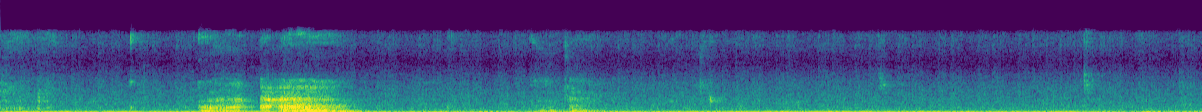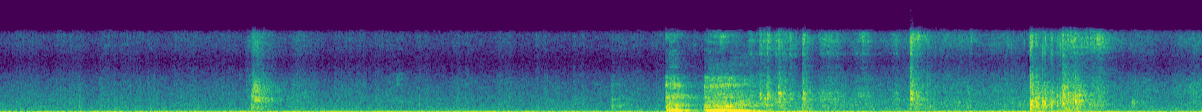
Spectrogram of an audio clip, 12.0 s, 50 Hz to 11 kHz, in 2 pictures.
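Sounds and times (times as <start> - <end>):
steady low hum: 0.0 - 12.0
paper towel crinkling: 9.8 - 12.0.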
